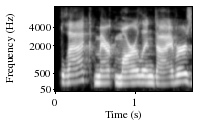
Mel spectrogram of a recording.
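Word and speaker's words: Black Marlyn Divers: So it's Black Marlin Divers, but they spell it Marlyn. And on Facebook, you can look up Black Marlin Divers spelled that way.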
